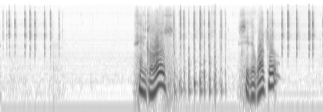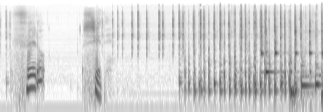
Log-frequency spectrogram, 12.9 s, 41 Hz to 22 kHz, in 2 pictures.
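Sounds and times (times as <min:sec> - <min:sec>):
typing on a computer keyboard: 0:00.0 - 0:01.2, 0:03.4 - 0:04.6, 0:05.6 - 0:06.7, 0:08.5 - 0:12.9
speech: 0:02.8 - 0:03.9, 0:04.8 - 0:05.6, 0:07.0 - 0:07.4, 0:08.1 - 0:08.7.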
